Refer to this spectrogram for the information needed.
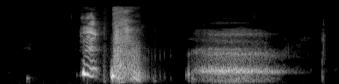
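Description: A quick catching breath, then a loud explosive sneeze, followed by a drawn-out voiced groan; an ordinary single sneeze.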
